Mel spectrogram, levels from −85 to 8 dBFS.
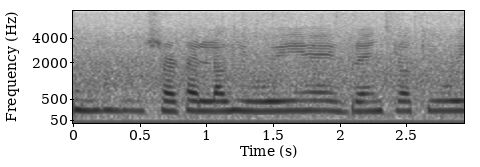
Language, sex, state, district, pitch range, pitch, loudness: Hindi, female, Bihar, Vaishali, 225-235 Hz, 230 Hz, -14 LUFS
